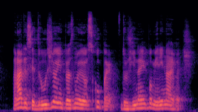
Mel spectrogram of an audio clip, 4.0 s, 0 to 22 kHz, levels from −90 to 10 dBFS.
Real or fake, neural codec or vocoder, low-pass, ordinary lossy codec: fake; codec, 44.1 kHz, 3.4 kbps, Pupu-Codec; 14.4 kHz; none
